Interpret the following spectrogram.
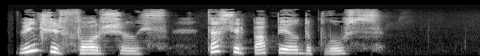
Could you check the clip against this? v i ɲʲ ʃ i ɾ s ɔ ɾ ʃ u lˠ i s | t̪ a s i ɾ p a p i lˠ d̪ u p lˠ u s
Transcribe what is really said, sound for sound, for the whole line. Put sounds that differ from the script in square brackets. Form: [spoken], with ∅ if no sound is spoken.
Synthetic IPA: v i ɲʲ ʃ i ɾ [f] ɔ ɾ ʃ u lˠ i s | t̪ a s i ɾ p a p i lˠ d̪ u p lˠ u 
